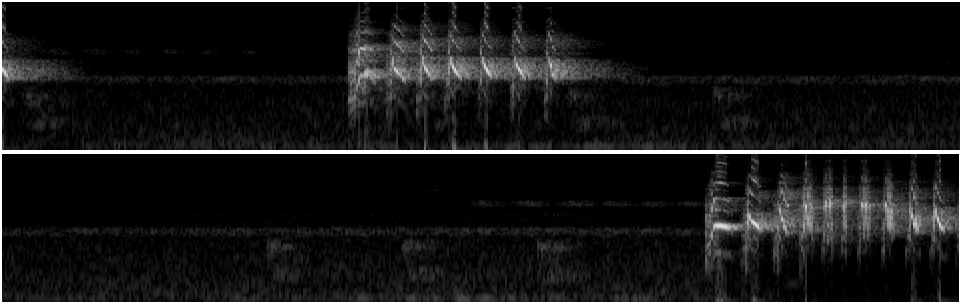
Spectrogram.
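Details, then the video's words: Recording of a white-shouldered triller made for tutoring other birds: a short burst of quick chirps, several seconds of near silence, then another rapid chirping trill. "Suara kapas tembak paling bagus untuk masteran burung lain"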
